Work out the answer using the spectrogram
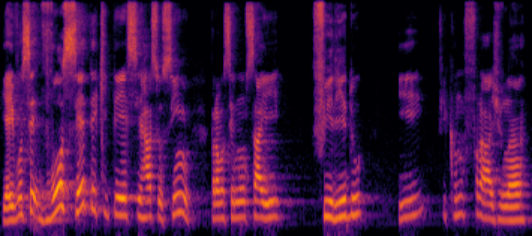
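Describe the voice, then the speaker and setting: A man leading a casual workplace training talk, animated and addressing his team directly with frequent tag questions. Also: high voice, measured pace. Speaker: team leader giving a workplace briefing.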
